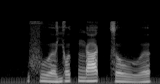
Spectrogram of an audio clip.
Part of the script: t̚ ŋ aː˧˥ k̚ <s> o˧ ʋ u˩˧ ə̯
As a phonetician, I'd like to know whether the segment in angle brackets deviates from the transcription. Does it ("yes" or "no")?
no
